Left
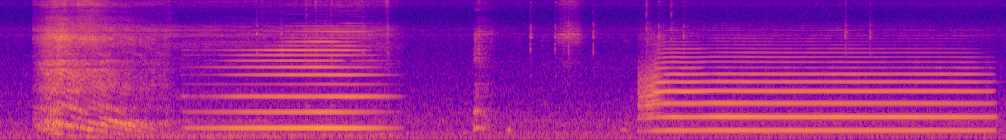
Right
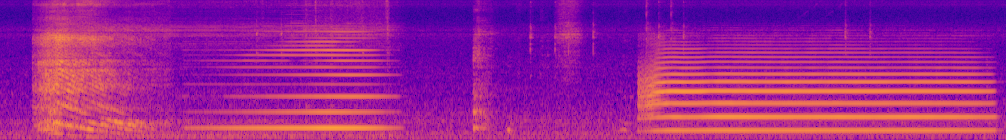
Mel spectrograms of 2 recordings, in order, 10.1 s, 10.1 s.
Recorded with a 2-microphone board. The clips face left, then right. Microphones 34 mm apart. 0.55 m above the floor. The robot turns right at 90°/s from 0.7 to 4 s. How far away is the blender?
About 5 m.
